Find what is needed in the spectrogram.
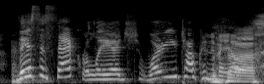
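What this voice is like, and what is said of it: Put-on New York accent. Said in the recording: “That's my New York accent. Thank you. I have worked so hard on it.”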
